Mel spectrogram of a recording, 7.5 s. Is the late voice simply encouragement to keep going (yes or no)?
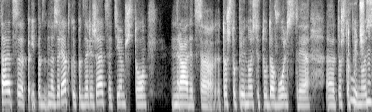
yes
